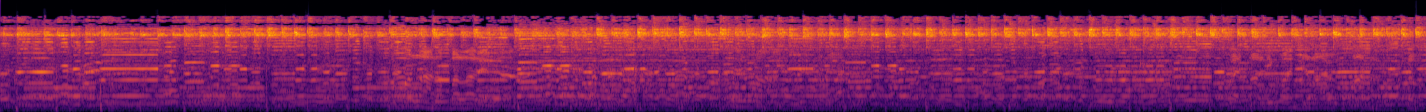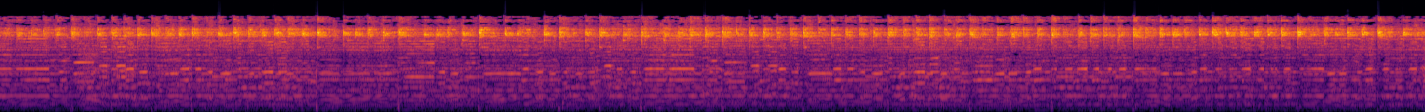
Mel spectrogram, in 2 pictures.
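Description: Diatonic button accordion (organetto) playing a lively traditional southern Italian dance tune, with a tambourine's jingles shaking steadily underneath.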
